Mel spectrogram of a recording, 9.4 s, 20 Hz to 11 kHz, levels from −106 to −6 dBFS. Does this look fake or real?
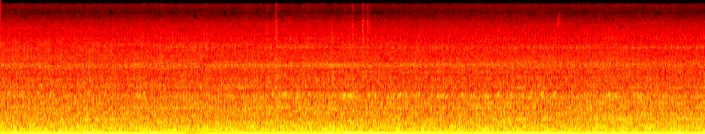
real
